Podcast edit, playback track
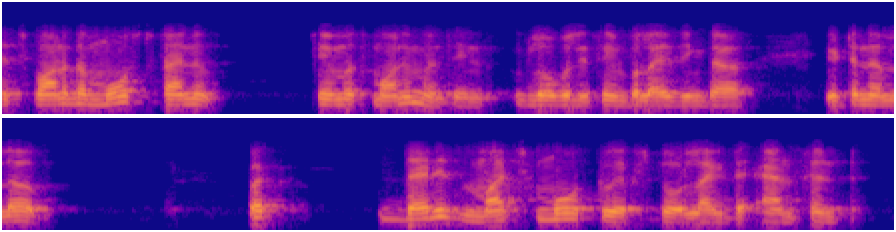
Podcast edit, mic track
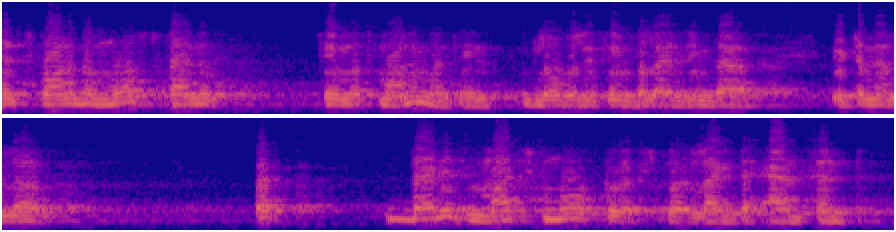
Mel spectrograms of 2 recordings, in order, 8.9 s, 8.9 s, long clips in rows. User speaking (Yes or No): No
